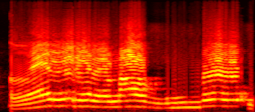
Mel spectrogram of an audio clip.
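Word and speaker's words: غير المغضوب: Kalau mengucapkan bod itu harus ada ya ini dari bagian samping bod. Ya, di situ cara membacanya adalah ghairil maghdubi.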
